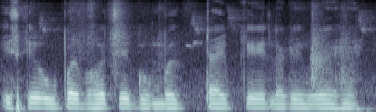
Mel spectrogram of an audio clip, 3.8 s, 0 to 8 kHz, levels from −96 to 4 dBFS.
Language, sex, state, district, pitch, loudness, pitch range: Hindi, male, Arunachal Pradesh, Lower Dibang Valley, 120 Hz, -17 LUFS, 115-125 Hz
